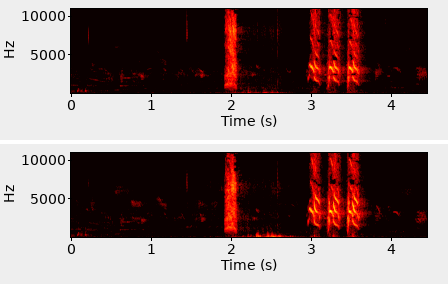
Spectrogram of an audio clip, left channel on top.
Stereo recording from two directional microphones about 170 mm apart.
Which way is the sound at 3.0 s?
20° right (ahead or behind).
